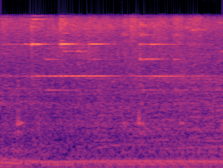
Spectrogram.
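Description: A steady low hum with scattered faint, high ringing tones, like small metal chimes.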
